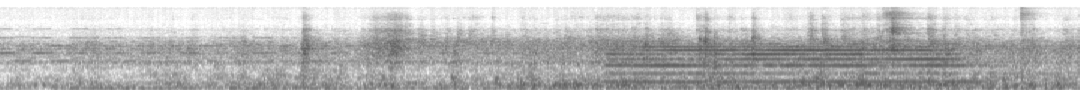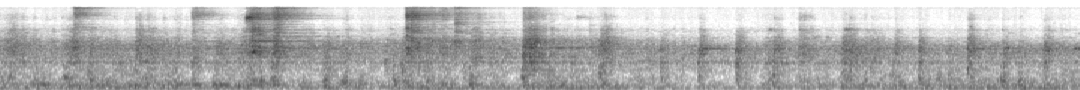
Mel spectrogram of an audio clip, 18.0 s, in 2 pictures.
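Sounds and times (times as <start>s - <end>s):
train wheels rumbling on rails: 0.0s - 18.0s
train horn long note: 5.0s - 8.8s.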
